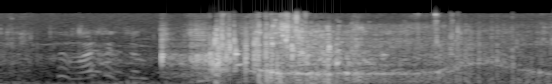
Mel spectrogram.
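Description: A boy splashes into water after jumping.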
